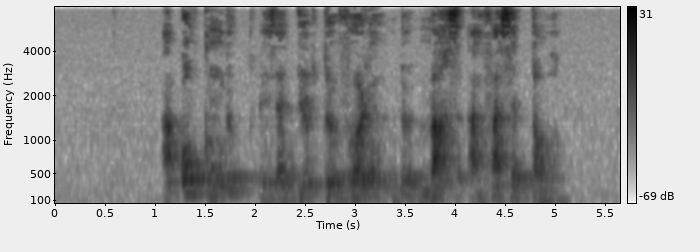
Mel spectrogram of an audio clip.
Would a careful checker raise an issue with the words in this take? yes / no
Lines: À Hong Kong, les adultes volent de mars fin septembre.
yes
